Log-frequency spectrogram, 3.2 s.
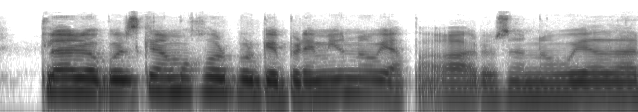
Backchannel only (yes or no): yes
